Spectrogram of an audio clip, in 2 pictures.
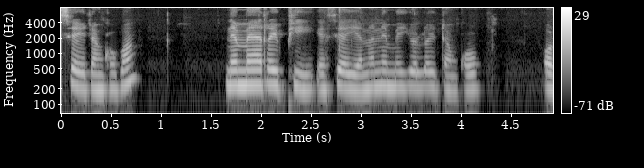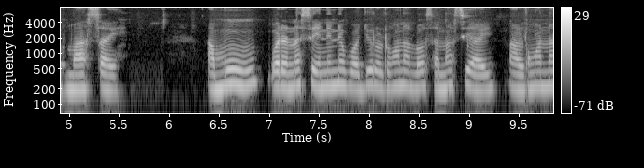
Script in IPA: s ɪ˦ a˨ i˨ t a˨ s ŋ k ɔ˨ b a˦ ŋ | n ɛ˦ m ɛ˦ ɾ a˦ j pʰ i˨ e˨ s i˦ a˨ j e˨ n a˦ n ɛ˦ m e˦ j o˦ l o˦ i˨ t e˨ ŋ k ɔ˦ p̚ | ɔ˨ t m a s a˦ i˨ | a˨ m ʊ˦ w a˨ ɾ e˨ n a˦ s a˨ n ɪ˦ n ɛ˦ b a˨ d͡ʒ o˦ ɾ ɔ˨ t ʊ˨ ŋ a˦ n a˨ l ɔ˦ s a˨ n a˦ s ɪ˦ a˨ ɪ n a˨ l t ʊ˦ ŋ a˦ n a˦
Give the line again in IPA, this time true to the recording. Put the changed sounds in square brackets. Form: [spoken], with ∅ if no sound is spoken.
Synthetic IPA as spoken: s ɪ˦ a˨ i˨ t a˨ [∅] ŋ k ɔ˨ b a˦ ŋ | n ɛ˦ m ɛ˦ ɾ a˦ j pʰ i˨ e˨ s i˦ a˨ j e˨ n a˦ n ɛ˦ m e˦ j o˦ l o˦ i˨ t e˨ ŋ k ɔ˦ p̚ | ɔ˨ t m a s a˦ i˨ | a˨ m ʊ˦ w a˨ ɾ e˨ n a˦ s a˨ n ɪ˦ n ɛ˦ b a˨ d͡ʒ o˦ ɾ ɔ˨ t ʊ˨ ŋ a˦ n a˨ l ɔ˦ s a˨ n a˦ s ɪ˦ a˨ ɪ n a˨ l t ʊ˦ ŋ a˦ n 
